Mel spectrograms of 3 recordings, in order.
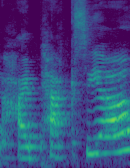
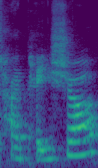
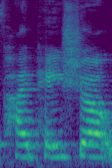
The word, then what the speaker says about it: Hypatia: My first guess was that it was going to be Hypaxia. Actually, I think her name is actually pronounced Hypatia, but I thought it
